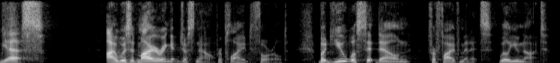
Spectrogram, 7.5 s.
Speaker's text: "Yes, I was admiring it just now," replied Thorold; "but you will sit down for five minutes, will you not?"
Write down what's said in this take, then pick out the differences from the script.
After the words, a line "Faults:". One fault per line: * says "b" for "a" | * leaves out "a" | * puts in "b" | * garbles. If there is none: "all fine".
"Yes, I was admiring it just now," replied Thorold; "but you will sit down for five minutes, will you not?"
Faults:
all fine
